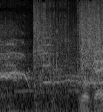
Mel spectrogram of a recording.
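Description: A creature snarls and screeches close by.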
